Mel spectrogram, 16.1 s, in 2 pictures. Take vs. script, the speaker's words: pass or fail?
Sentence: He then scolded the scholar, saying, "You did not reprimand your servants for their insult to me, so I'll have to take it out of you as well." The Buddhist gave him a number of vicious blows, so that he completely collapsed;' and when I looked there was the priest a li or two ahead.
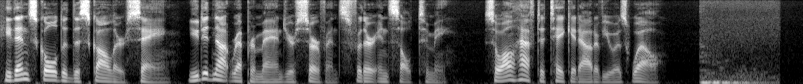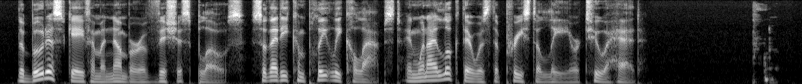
pass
